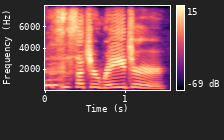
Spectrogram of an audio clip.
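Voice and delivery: put-on high, hyped-up child voice; partying kid. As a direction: whoop it up as a thrilled kid. Acts kid enjoying grandpa's party.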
